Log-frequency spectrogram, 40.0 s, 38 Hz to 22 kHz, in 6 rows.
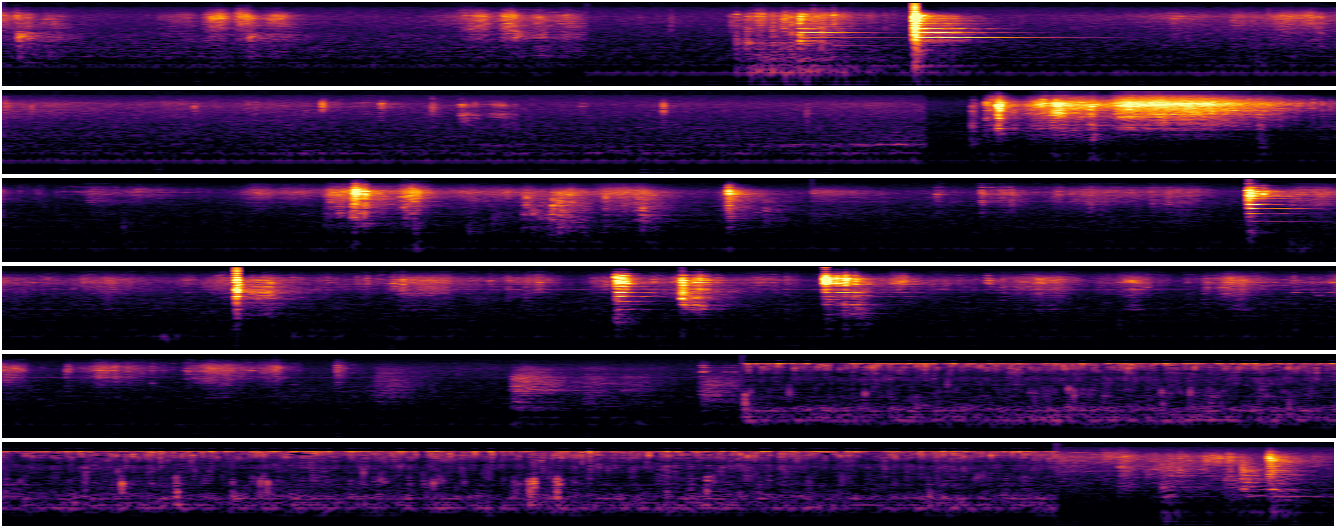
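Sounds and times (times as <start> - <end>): steady noise with low hum: 0.0 - 11.5, 28.9 - 40.0.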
